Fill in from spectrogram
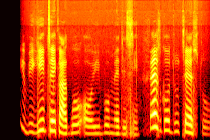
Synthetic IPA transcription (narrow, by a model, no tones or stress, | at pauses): jubiɡĩntekaɡ͡boʔɔibomɛdisĩnfɛstɡodutʰɛsto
